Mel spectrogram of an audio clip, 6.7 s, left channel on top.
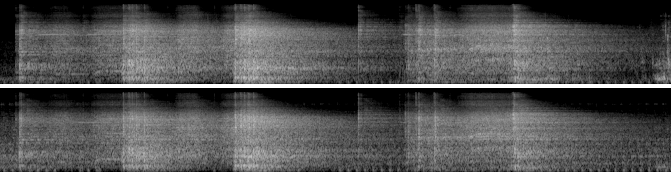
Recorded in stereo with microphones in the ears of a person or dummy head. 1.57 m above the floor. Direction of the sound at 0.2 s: Centre (ahead or behind).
